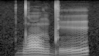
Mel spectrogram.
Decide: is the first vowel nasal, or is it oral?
nasal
